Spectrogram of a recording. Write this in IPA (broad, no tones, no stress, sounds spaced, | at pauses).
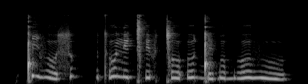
ǃ i v o s | tʼ o n e ǀʰ e f ǀ o ʔ o ɡ͡ǃ e ɓ o bʱ o v u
